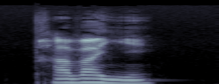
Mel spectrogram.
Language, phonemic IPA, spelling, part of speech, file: French, /tʁa.va.je/, travailler, verb, Fr-travailler.ogg
- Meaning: 1. to work 2. to study 3. to struggle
